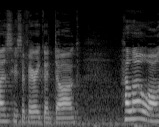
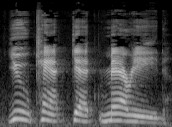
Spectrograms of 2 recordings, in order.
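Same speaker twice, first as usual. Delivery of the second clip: very loud, menacing, scary bellow; 10 dB louder than usual. Narrator reading a story, voicing the stink bug: scary voice. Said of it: "said a scary voice".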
